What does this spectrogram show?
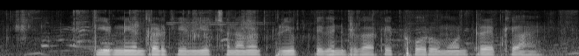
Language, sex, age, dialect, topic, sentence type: Hindi, male, 31-35, Awadhi Bundeli, agriculture, question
